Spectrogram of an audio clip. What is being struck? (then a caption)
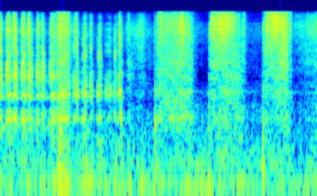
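Glass tablet screen and plastic stylus tip. A white plastic stylus tip scratches and rubs across a glass tablet screen while coloring large areas. Quick, closely spaced scratchy strokes come first, then longer, smoother bright rubbing sweeps with a soft low rumble underneath.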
